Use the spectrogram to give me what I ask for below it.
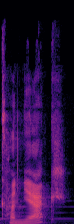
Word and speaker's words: Cognac: Cognac?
